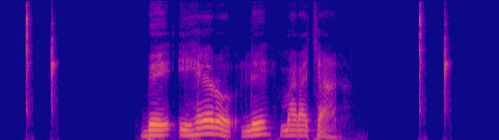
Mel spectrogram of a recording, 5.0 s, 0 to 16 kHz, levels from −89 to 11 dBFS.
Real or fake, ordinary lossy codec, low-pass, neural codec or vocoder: real; Opus, 24 kbps; 14.4 kHz; none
